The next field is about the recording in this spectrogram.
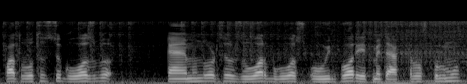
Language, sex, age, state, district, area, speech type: Kashmiri, male, 18-30, Jammu and Kashmir, Shopian, rural, spontaneous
